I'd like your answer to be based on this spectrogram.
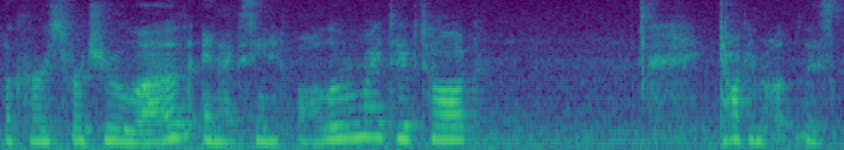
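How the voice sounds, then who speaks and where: A woman's voice: a little high, normal speed, a bit bright, a little hiss or hum. A young woman chatting casually about books she loved, gushing and emotional, with lots of filler words. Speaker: book vlogger. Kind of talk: casual chat.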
